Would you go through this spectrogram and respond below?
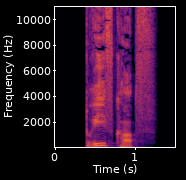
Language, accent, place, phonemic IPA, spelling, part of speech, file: German, Germany, Berlin, /ˈbʁiːfkɔpf/, Briefkopf, noun, De-Briefkopf.ogg
- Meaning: letterhead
